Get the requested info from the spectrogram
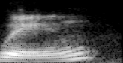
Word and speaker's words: Nguyen: So my last name is spelled Nguyen. Mm-hmm. But in Vietnamese, we pronounce it Wing.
